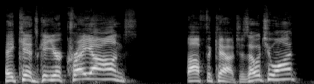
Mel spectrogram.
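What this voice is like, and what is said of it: Baltimore accent. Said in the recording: “my pronunciation of crayon ... my Baltimore accent.”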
